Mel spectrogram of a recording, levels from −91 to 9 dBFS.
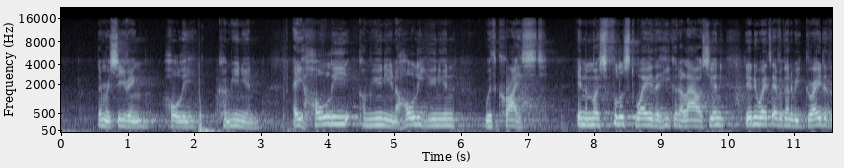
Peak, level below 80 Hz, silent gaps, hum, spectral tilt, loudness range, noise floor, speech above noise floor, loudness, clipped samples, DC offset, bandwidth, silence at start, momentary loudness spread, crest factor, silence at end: -6 dBFS; -40 dBFS; none; none; -5 dB/octave; 3 LU; -42 dBFS; 24 dB; -20 LUFS; under 0.1%; under 0.1%; 16 kHz; 0 s; 10 LU; 14 dB; 0 s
